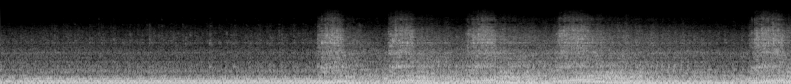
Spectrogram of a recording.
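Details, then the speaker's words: Loud rough exhaust from an old Ford F150 with previously seized engine, run with the muffler removed: raspy, uneven low beat with throttle blips, rough-running engine breathing through an open pipe. "oh that sounds like a sounds rough rough sounds like me after bronchitis"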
